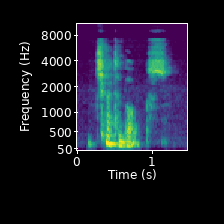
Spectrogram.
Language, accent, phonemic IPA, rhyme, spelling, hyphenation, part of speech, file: English, Southern England, /ˈtʃæ.tə(ɹ)ˌbɒks/, -ætə(ɹ)bɒks, chatterbox, chat‧ter‧box, noun, LL-Q1860 (eng)-chatterbox.wav
- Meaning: 1. One who chats or talks to excess 2. Synonym of cootie catcher (“children's fortune-telling device”) 3. Synonym of chatterbot 4. The orchid Epipactis gigantea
